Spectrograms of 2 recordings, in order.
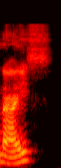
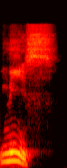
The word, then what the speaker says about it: niece: And then the next, selanjutnya, teman-teman, kalau keponakan perempuan itu dibacanya bukan nice, ya, bukan, tapi niece.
